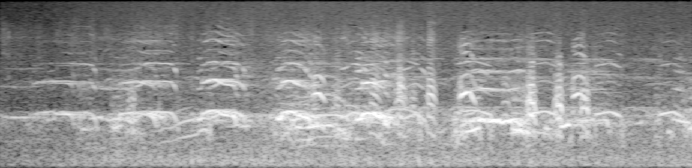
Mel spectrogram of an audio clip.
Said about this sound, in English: The loud bugling call of gulls is unmistakable. One of nature's most familiar voices. Can't you just smell the salt air of the seashore, where no ocean view would be complete without a few gulls flying by?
